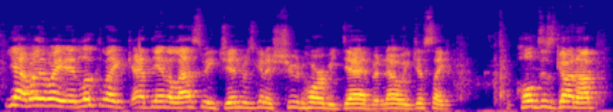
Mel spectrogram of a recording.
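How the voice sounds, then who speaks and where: A man's voice: high-pitched, fairly quick, a bit bright, reverberant. A man co-hosting a casual podcast, recapping episodes in a laid-back, profane way and laughing often. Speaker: podcast co-host. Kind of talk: casual chat reviewing tokusatsu episodes.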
